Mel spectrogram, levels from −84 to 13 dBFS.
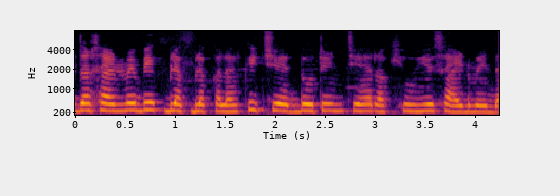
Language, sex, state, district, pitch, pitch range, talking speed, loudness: Hindi, female, Haryana, Jhajjar, 235 Hz, 225-250 Hz, 270 wpm, -17 LUFS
